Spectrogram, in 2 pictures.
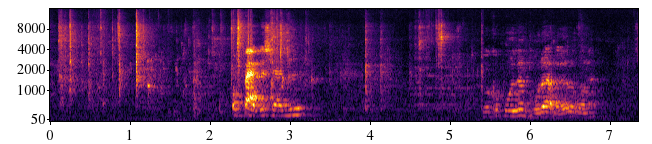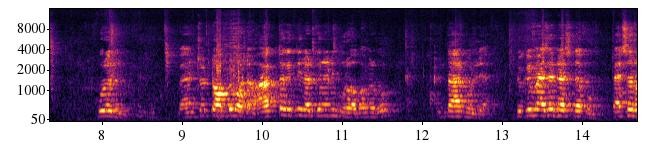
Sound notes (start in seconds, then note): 2.2 happy noises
